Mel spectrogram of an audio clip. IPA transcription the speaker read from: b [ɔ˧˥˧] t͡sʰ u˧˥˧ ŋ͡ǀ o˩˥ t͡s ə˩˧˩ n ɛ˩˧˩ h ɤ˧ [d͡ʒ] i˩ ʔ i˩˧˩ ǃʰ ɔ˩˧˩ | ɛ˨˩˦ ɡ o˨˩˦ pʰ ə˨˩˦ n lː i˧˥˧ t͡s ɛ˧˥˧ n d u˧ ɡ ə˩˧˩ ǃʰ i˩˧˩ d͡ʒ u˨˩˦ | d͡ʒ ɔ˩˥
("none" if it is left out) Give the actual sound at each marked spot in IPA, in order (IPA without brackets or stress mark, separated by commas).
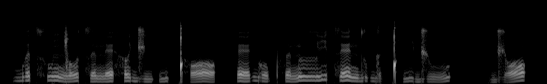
ə˧˥˧, d͡ʒ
